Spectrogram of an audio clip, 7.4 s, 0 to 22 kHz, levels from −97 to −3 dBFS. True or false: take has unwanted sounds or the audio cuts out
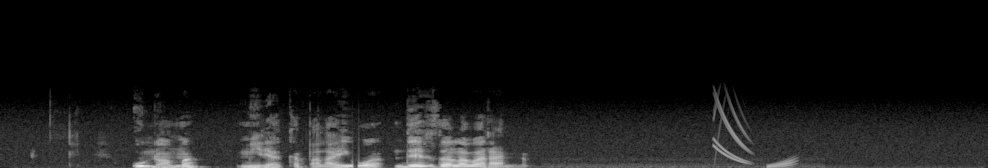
true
